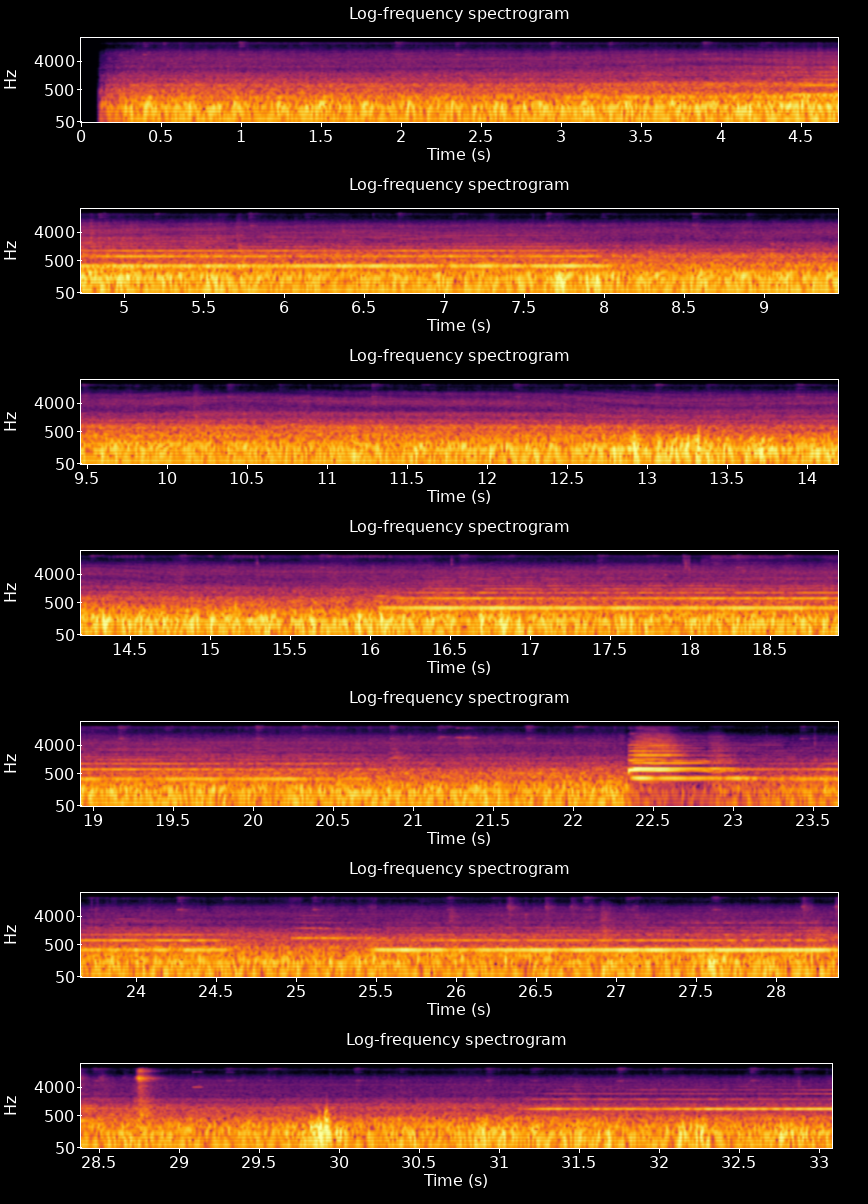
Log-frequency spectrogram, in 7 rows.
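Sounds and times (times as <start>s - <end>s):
train rumbling on rails: 0.1s - 33.0s
locomotive horn: 3.7s - 8.7s, 16.0s - 21.0s, 22.3s - 28.9s, 31.1s - 33.0s.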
